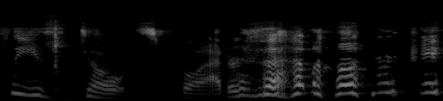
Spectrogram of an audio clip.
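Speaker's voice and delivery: very loud, high, bubbling, excited giggles. Voicing a character who asks the group not to splatter goo: excited and giggly. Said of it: "you hear me get all excited and giggly".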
